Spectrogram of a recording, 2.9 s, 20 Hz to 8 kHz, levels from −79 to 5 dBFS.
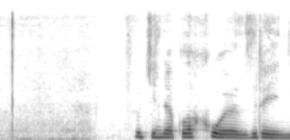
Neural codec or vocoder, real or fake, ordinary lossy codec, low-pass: codec, 24 kHz, 0.9 kbps, WavTokenizer, medium speech release version 1; fake; none; 7.2 kHz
